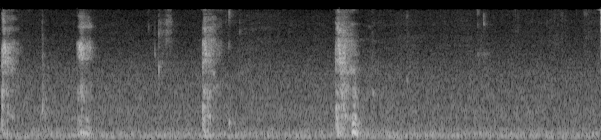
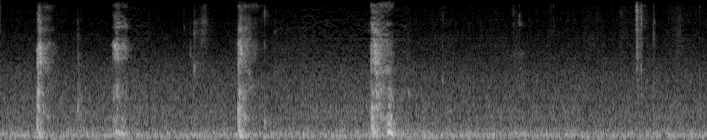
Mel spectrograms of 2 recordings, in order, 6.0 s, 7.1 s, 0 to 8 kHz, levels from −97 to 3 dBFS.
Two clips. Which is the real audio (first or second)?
first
